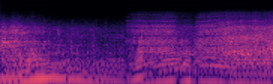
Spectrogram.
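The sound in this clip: A car engine revs and pulls away, its mid-pitched drone climbing in surges, dipping briefly, then rising again as it accelerates, loud and steady without talk.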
